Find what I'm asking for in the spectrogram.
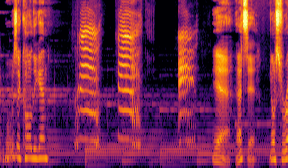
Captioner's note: meow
